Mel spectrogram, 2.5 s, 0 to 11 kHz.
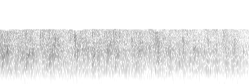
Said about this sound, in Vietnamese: Chúng ta vừa qua 4 kỳ giảng về ngũ uẩn. Nói theo tiếng đời thường đó là chúng ta survive, tức là chúng ta chinh phục được 4 buổi giảng ngũ uẩn. Xin quý vị một tràng pháo tay cho giảng sư.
